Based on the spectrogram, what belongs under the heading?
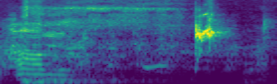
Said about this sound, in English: Ow! My bird just flew into my face. That was not pleasant.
